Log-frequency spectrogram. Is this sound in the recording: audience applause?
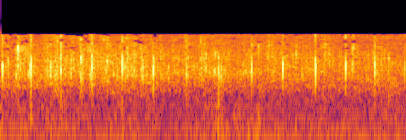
yes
